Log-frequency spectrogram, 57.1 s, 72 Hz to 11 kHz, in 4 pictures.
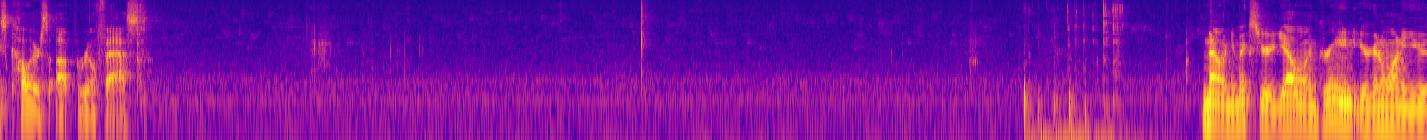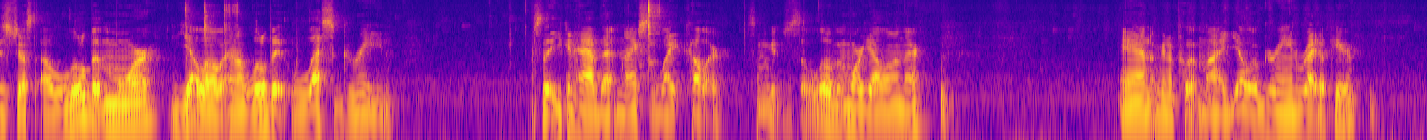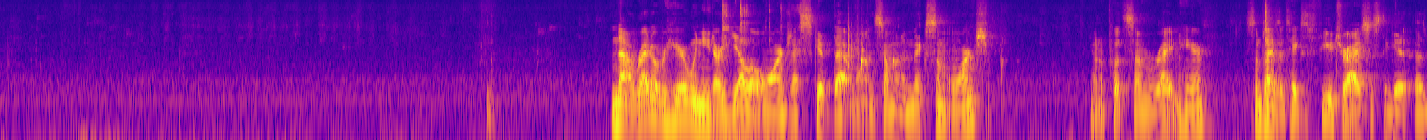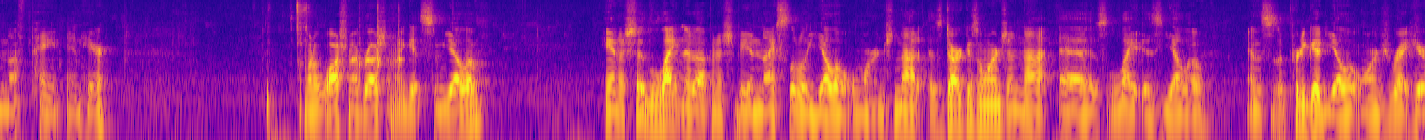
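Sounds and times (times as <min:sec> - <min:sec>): faint steady hum: 0:00.0 - 0:57.0
paintbrush brushing on paper: 0:29.2 - 0:33.5.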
